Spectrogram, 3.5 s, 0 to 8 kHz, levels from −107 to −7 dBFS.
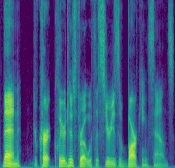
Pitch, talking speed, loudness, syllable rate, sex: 95 Hz, 190 wpm, -21 LUFS, 4.7 syllables/s, male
